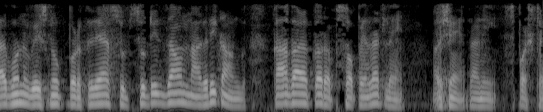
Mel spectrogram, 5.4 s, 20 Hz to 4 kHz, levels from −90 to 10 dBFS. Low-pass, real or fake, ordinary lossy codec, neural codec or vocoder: 3.6 kHz; fake; AAC, 24 kbps; codec, 16 kHz, 8 kbps, FreqCodec, larger model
